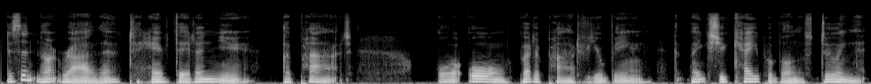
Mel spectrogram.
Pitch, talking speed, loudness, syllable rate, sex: 105 Hz, 180 wpm, -17 LUFS, 4.2 syllables/s, male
